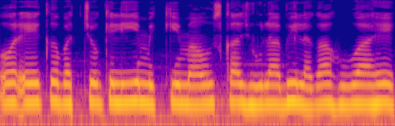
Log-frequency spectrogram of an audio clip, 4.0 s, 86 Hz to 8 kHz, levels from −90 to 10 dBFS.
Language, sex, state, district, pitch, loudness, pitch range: Hindi, female, Chandigarh, Chandigarh, 195 Hz, -10 LUFS, 190-200 Hz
